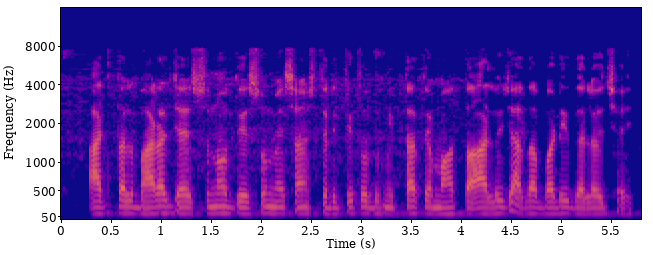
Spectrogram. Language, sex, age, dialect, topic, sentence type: Maithili, male, 60-100, Angika, banking, statement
